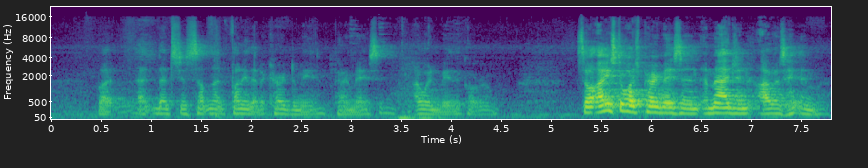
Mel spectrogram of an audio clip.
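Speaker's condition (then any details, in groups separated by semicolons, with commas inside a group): Parkinson's disease; left foot dystonia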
